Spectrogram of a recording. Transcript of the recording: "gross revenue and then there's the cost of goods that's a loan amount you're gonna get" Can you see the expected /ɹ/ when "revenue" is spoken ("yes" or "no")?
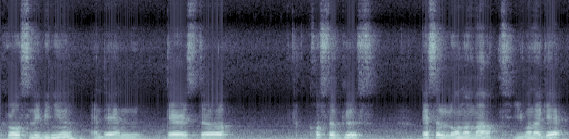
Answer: no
